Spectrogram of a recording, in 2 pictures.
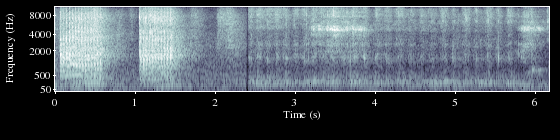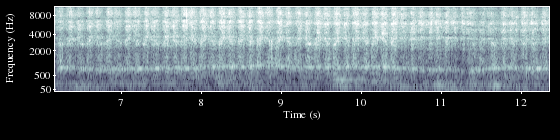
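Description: Someone brushes their teeth with a toothbrush, a close, steady, scrubbing rasp that starts after a few knocks and clatters and then continues evenly with slight rhythmic pulses.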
